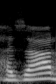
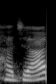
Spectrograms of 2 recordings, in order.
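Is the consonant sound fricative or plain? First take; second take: fricative; plain. First: The consonant is said with audible friction. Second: The consonant is said plainly, without friction.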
